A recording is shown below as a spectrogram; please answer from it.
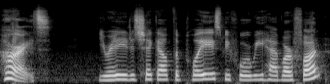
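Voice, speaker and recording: For an ASMR roleplay, a young woman plays an excitable best friend with a secret crush, speaking in a chatty, expressive way. Her medium-pitched voice is fairly quick and close to her everyday one, and she sounds excited and playful.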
